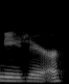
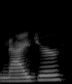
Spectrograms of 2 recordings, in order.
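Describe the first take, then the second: First: It is pronounced the French way. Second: It is pronounced the American English way. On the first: This is how people from the country say it. "I'm saying Niger. ... That's how Nigerians say it" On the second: This is how people in the United States usually say it. "we typically here in the United States say Niger"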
